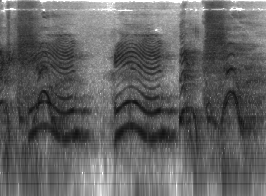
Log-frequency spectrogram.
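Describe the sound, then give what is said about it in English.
Three loud sneezes in quick succession, each a breathy burst with a strong voiced, wavering tone, separated by brief pauses. “Excuse me. Bless you.”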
